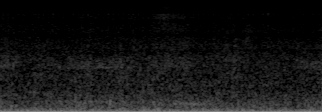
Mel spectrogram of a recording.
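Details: Steady low engine-like rumble and broadband hiss, with no animal voice.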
